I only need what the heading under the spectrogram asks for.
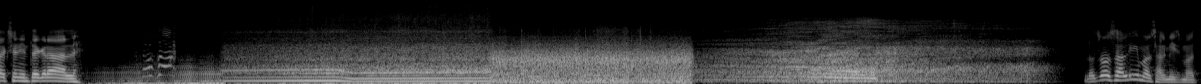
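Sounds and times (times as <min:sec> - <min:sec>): rushing wind and road noise: 0:02.2 - 0:10.6.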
